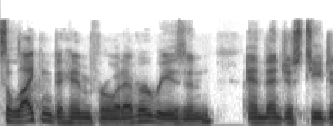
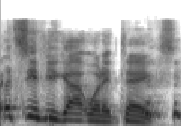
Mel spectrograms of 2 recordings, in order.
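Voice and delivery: exaggerated thick New York accent, higher pitch; 7 semitones higher than usual. Acting out a boss testing a young worker: imitating thick New York accent. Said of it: "way thicker New York accents".

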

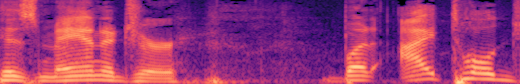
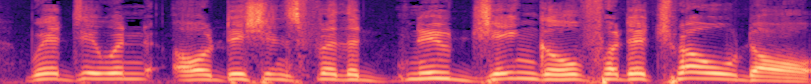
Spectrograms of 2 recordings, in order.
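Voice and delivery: horrible put-on British accent, pitched higher; 3 semitones higher than usual. Retelling a comic's troll doll bit: imitating Jimmy Fallon's horrible British accent. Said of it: "and then a horrible British accent".

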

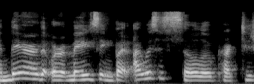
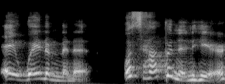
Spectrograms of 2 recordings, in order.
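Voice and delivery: imperfect put-on New Jersey accent. Retelling what a lover once said to her: imperfect New Jersey accent. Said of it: "my New Jersey accent's not the best".

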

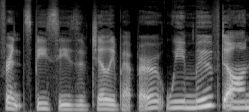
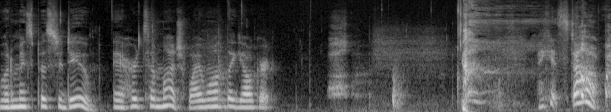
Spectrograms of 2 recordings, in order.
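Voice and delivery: pained, distressed voice, pitched higher; 5 semitones higher than usual. Tasting a very hot pepper, mouth burning: in pain from spicy pepper. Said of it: "oh God, my mouth hurts".

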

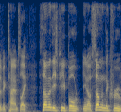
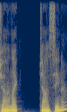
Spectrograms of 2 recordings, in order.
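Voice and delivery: put-on whisper; 5 dB louder than usual. Retelling how someone in the waiting room reacted: imitating Garrick's whisper. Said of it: "he whispers".

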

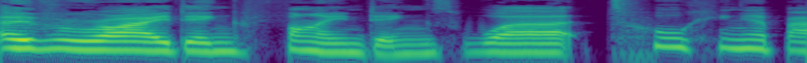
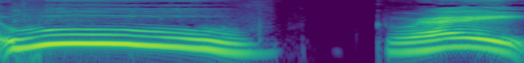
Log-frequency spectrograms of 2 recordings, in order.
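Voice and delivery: play-acted, dry, sarcastic tone with drawn-out ooh; 4 semitones higher, 6 dB louder than usual. Retelling own reply to talk of a magical number: retelling own sarcastic reply. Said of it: "That's a sarcastic great".

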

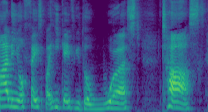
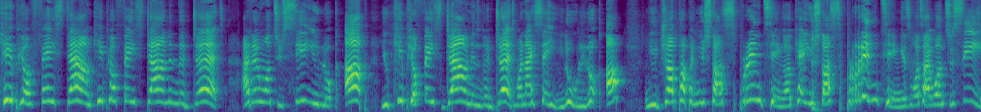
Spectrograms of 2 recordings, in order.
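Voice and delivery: put-on South African accent, very high and loud; 10 semitones higher, 8 dB louder than usual. Retelling what a man from the South African Special Forces said, in a South African accent. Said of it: "It's okay with the accent".

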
